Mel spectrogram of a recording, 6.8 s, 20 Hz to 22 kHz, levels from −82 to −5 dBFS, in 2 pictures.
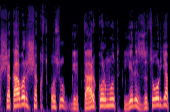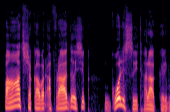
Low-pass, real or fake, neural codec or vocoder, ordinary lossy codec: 19.8 kHz; real; none; MP3, 96 kbps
